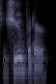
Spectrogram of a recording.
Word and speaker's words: Jupyter: start working okay um Jupiter spelled with a Y well shall explain in a minute but pronounce Jupiter is a open source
